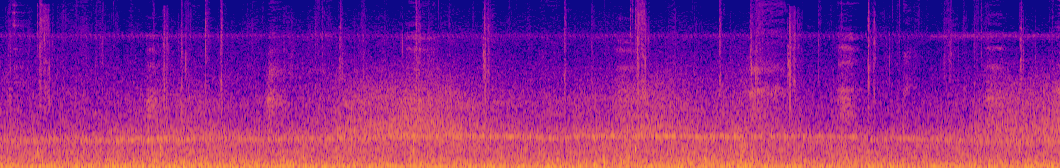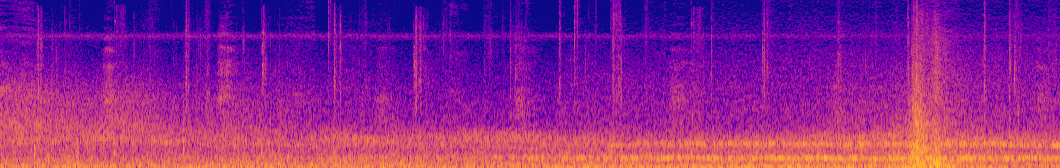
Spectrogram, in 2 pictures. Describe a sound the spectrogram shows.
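Footsteps crunch steadily on a stone floor.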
